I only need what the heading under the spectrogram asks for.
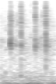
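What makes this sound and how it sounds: A new plastic dropper bottle of Army Painter Fanatic metallic acrylic miniature paint in greedy gold is shaken, and its mixing ball rattles freely right away in four quick, bright, high-pitched clicks. The free rattle shows the paint is thinner than the non-metallic paints, which is confirmed when it dribbles thinly from the nozzle.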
